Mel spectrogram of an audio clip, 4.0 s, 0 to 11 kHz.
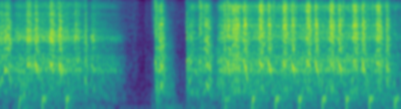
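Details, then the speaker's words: Used Chinese 125cc engine with rewired harness, kill switch and old CDI: starter cranks steadily at about three beats a second in two bursts, never catching; no spark at all. "No spark, none at all. Let's try this again."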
